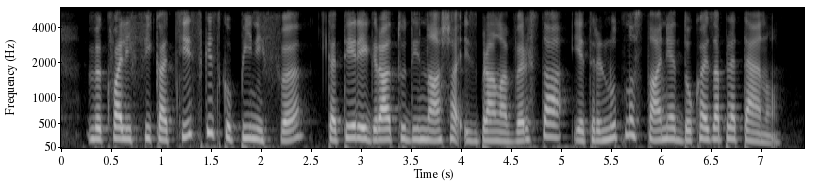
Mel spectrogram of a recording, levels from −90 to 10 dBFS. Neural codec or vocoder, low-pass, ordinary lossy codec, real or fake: autoencoder, 48 kHz, 128 numbers a frame, DAC-VAE, trained on Japanese speech; 5.4 kHz; none; fake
